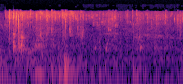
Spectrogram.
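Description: Water splashing and trickling as things are washed by hand in a sink.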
